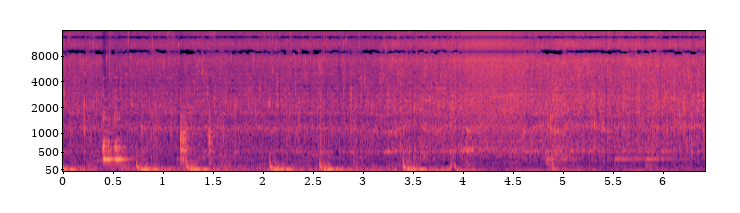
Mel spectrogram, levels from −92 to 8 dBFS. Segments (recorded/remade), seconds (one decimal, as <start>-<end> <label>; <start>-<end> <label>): 0.0-4.0 recorded; 4.0-4.6 remade; 4.6-6.4 recorded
